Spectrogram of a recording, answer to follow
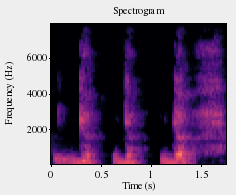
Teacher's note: where is a good made in your mouth? It's made at the back of the mouth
